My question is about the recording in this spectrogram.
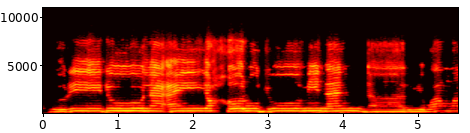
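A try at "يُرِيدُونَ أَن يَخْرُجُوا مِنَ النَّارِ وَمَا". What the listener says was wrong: Yang wajib unah tu lambat sikit. Bunyi dia mudah ada, cuma dia punya harakat kurang. Lambat sikit, tekan dulu.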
